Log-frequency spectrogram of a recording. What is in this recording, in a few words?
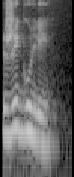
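"жигули" Komi, female; audio dict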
